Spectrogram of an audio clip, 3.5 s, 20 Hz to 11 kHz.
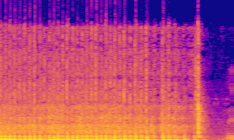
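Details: Yamaha Grizzly 700 ATV, 2007, early fuel-injected model: single-cylinder thumping stumbles and changes spacing, pulses fading until it nearly dies; uneven running recorded before the machine arrived, cause not yet known.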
